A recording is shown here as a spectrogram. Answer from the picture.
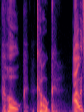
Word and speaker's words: Koch: it's so funny how it's that name is pronounced coke coke I would say Koch Koch cos I wasn't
